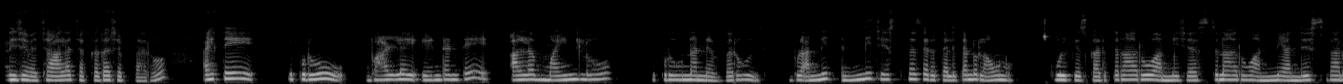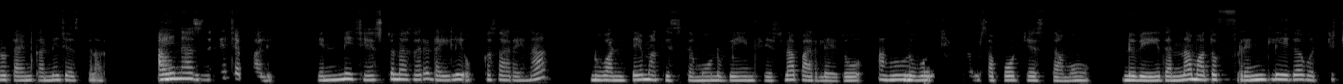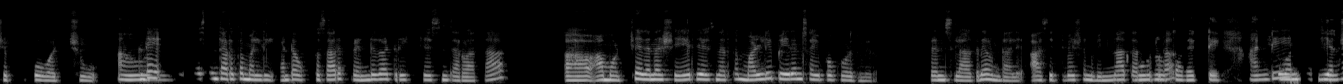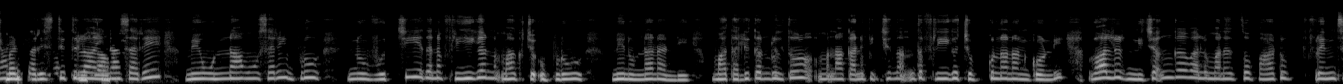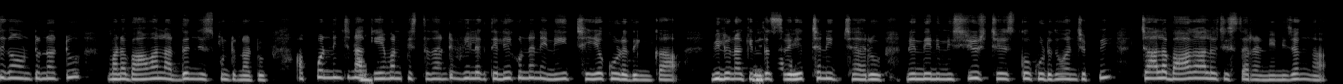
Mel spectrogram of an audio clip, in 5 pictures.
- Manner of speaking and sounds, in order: in English: "మైండ్‌లో"; in English: "ఫీజ్"; in English: "డైలీ"; in English: "సపోర్ట్"; other background noise; in English: "ఫ్రెండ్లీగా"; in English: "ఫ్రెండ్‌గా ట్రీట్"; in English: "షేర్"; in English: "పేరెంట్స్"; in English: "ఫ్రెండ్స్"; in English: "సిట్యుయేషన్"; in English: "జడ్జ్మెంట్"; in English: "ఫ్రెండ్‌లా"; in English: "ఫ్రీగా"; in English: "ఫ్రీగా"; in English: "ఫ్రెండ్స్‌గా"; in English: "మిస్యూస్"
- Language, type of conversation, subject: Telugu, podcast, మీ ఇంట్లో “నేను నిన్ను ప్రేమిస్తున్నాను” అని చెప్పే అలవాటు ఉందా?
